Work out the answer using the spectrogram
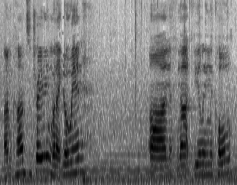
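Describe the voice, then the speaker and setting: A man's voice: high-pitched, unhurried. A man narrating casually to camera in a plain, matter-of-fact way, as a vlogger does. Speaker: vlogger doing an ice bath. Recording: noisy ambient home-video recording.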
